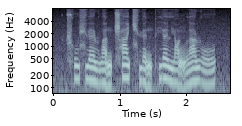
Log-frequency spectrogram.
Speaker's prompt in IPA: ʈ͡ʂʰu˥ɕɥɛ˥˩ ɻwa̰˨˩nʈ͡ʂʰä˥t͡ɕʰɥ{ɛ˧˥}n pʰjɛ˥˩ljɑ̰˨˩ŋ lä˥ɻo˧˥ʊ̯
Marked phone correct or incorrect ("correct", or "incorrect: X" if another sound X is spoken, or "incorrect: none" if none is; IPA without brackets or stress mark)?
incorrect: ɛ̰˨˩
